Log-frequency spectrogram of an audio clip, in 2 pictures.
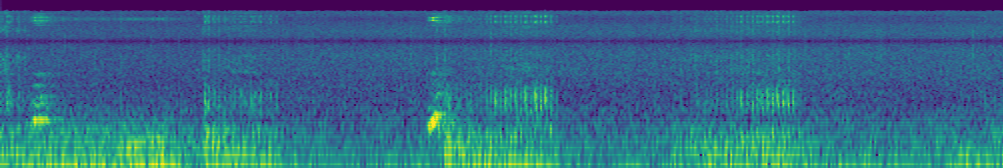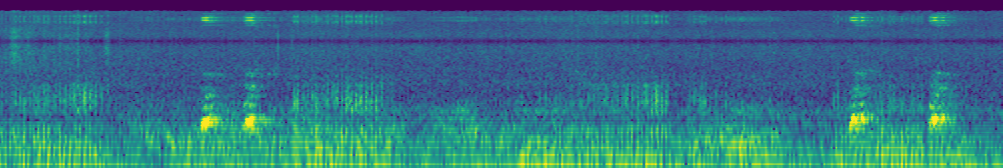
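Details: Shinobi, a two-year-old male British Shorthair, during play filmed with a GoPro; low rumbling purr rising and falling in pulses roughly every two and a half seconds, with a few faint sharp clicks on top.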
